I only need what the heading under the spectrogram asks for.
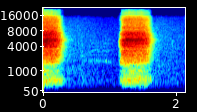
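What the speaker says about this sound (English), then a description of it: "lean over to the sink and blow out of your nose as hard as possible" Two hard, forceful nose blows over a sink after rinsing with a neti pot, each a loud rushing burst of air about a third of a second long, separated by silence.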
